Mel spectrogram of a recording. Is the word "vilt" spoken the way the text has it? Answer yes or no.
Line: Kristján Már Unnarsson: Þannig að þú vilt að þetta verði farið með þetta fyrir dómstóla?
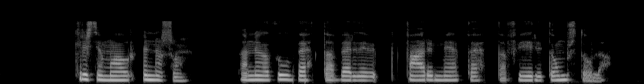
no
